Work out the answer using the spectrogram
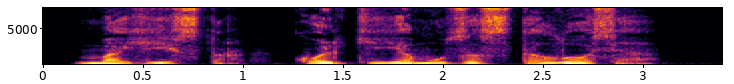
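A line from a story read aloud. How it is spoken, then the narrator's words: Quiet question. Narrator (Belarusian): Малгося ціха папыталася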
